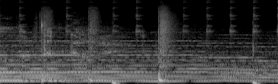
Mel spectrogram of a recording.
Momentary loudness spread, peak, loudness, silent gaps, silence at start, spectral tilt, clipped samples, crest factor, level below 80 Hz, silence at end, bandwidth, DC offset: 8 LU; -10 dBFS; -28 LUFS; none; 0 s; -5 dB/octave; under 0.1%; 18 dB; -42 dBFS; 0 s; over 20 kHz; under 0.1%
